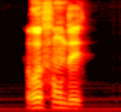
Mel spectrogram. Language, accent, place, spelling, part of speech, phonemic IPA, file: French, France, Lyon, refonder, verb, /ʁə.fɔ̃.de/, LL-Q150 (fra)-refonder.wav
- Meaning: to refound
